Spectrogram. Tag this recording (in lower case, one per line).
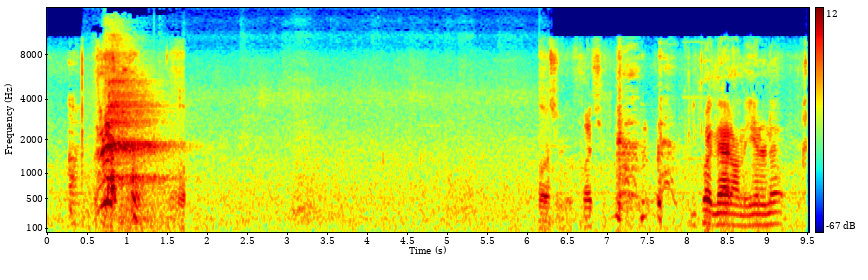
people sneezing
speech
sneeze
